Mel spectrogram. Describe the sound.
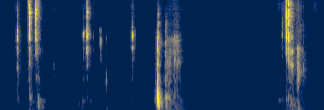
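Quiet, sparse clicks of typing on a computer keyboard while writing in a game's general text chat, a few irregular keystrokes separated by stretches of silence, with no voices.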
